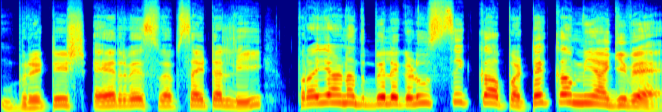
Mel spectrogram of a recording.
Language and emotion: Kannada, happy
